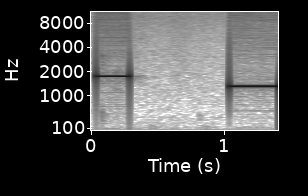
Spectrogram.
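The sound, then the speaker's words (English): Two electronic beeps from a timer used to time answers: a short steady tone, a pause of about a second, then a second tone at a slightly lower pitch that holds on. Clean, loud, with no talking over them. “And the beeps sound a little bit something... like this.”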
